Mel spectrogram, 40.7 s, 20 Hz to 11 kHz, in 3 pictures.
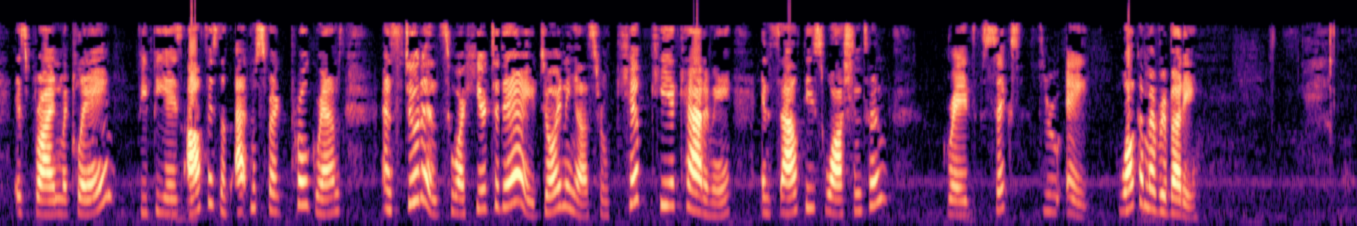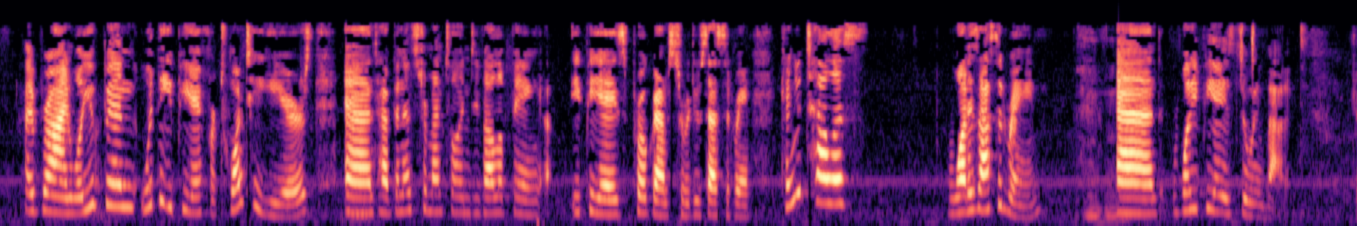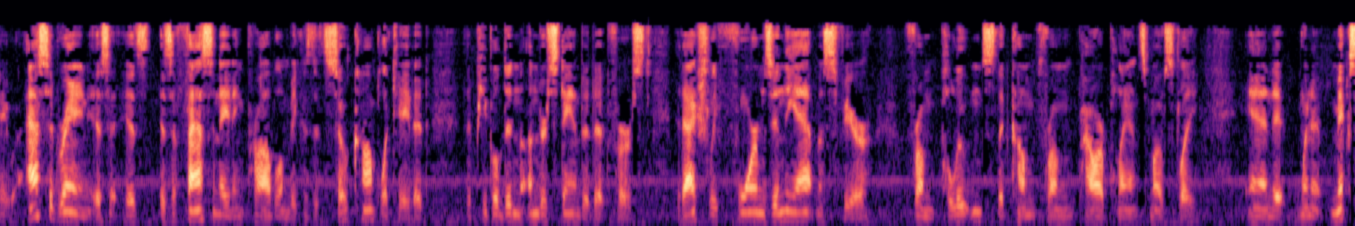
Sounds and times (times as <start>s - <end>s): Speech: 0.2s - 8.9s, 9.5s - 12.0s, 13.8s - 22.1s, 23.1s - 26.4s, 27.2s - 40.6s.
